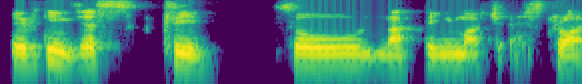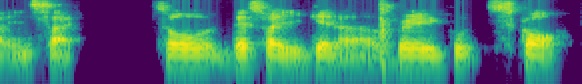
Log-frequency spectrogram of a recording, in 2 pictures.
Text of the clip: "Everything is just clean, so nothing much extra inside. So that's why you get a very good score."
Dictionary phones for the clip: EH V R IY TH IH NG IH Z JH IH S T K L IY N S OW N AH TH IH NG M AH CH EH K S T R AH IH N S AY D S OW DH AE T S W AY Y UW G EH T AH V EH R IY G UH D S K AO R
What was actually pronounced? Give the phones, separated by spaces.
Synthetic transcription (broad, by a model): EH V R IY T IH NG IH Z JH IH S K L IY N S OW N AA T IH NG M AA CH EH S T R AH IH N S AY D S OW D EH T S W AY Y UW G EH T AH V EH R IY G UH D S K AO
